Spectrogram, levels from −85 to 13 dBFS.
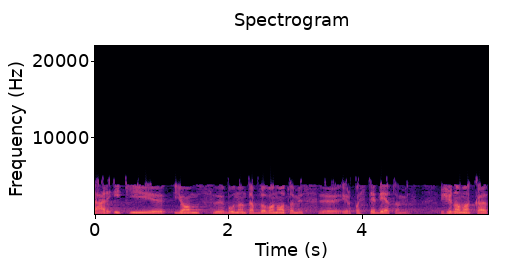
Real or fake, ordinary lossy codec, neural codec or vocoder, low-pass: real; AAC, 16 kbps; none; 10.8 kHz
